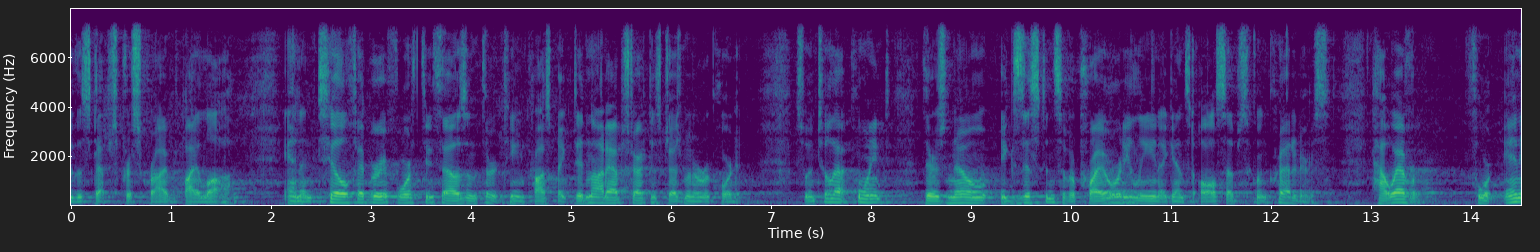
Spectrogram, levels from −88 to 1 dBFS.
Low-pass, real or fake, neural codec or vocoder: 7.2 kHz; fake; codec, 16 kHz, 8 kbps, FreqCodec, larger model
